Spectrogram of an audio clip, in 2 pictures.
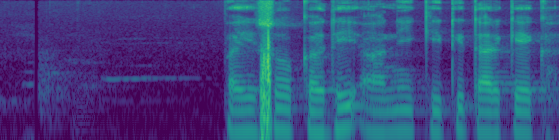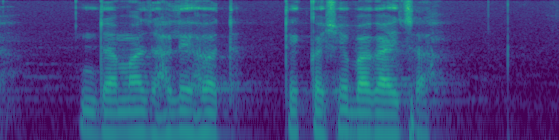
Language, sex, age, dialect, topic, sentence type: Marathi, male, 46-50, Southern Konkan, banking, question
